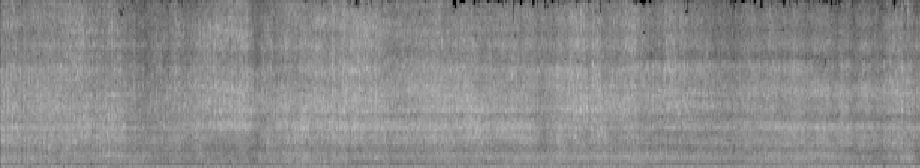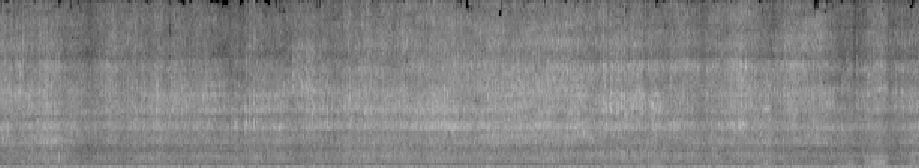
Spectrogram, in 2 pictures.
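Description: Engines of several demolition derby compact cars running together in a loud, steady low rumble, their revs rising and falling as the cars drive and push.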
